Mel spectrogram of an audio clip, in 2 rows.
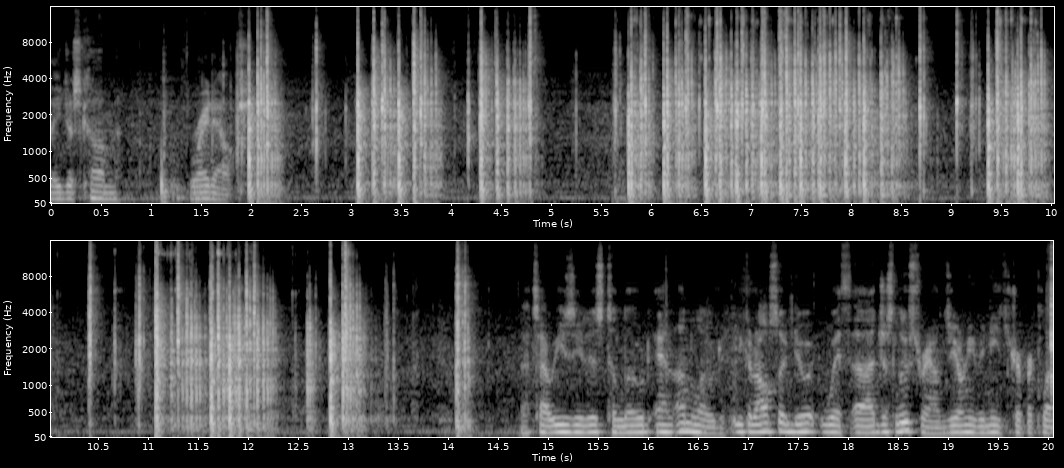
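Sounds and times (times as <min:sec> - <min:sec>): cartridges clinking on wooden table: 0:03.0 - 0:05.0, 0:05.6 - 0:13.5.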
